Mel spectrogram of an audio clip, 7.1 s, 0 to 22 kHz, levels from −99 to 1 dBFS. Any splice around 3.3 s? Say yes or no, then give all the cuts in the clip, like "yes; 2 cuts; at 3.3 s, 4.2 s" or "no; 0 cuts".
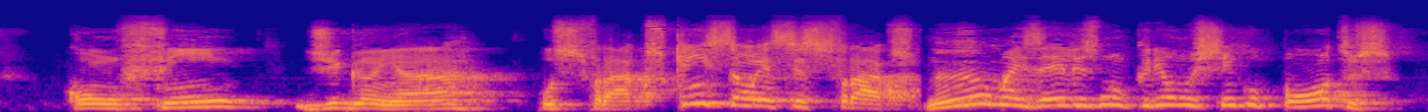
no; 1 cut; at 4.6 s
